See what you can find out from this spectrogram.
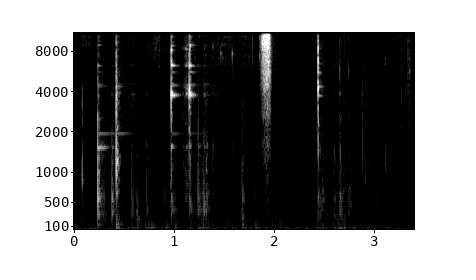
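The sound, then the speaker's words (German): A bottle of Ottakringer organic Zwickl beer is opened with a few glassy clinks and metallic clicks, then a brief sharp hiss, followed by more scattered light clinks. No voices are heard. “Ich mache mal die Flasche auf.”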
